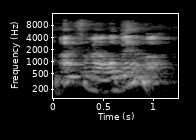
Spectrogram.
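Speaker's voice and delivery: high-pitched eager second grader imitation; mock brightening up. Imitating her telling the guys her home state, mock brightening up. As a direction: chirp it like a kid who knows the answer. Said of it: "brightens up as a little second grader".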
